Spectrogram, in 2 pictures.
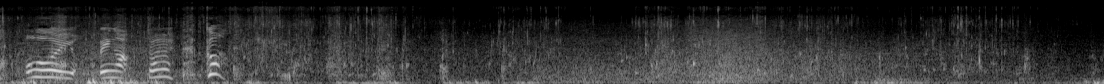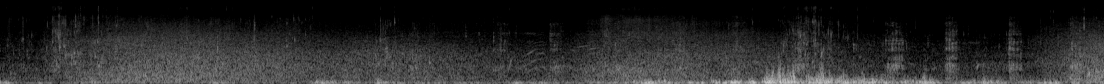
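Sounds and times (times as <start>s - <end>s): dog splashing while swimming: 0.0s - 13.8s.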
